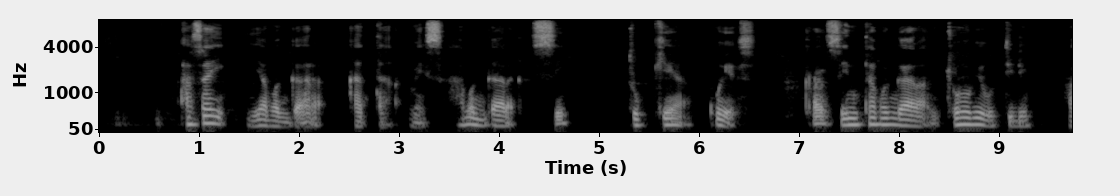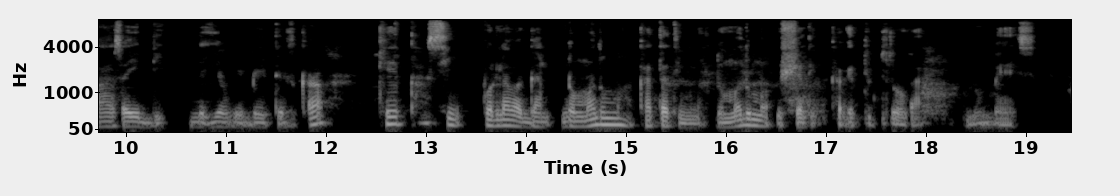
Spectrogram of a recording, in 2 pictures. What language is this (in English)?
Wolaytta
